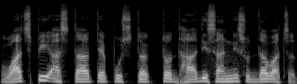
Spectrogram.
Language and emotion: Goan Konkani, neutral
